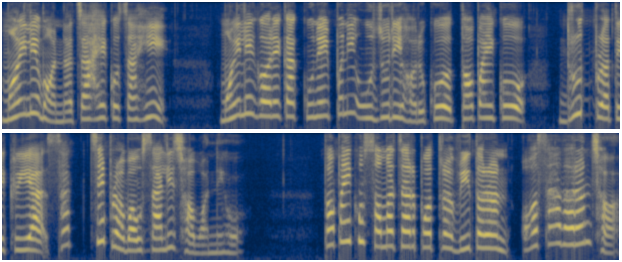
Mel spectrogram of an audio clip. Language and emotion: Nepali, happy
